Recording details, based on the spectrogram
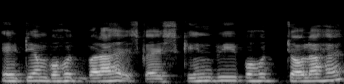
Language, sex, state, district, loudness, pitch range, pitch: Hindi, male, Bihar, Bhagalpur, -23 LUFS, 150-165 Hz, 155 Hz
